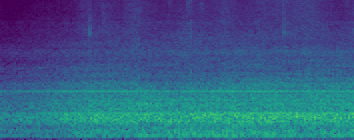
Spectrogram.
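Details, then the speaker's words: Induction cooker after switch-off: steady airy whoosh with faint hum as the internal fan keeps running to cool the coil, then stops automatically; normal fan run-on. "সু একটি শব্দ হয়। এর অর্থ হচ্ছে চুলাটি of হয়ে যাওয়ার পরেও এর ভিতরের যে ফ্যানটি রয়েছে এটি অটোমেটিক ঘুরতে থাকে।"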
